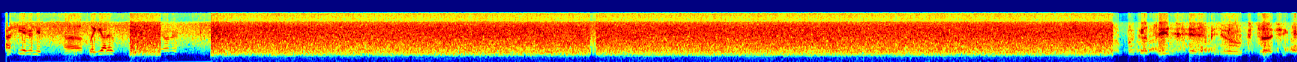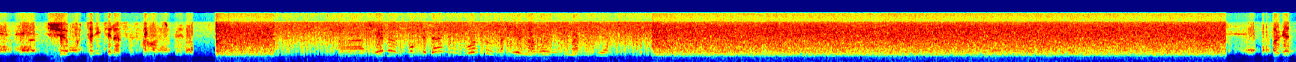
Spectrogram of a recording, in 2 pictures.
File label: milsat russian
